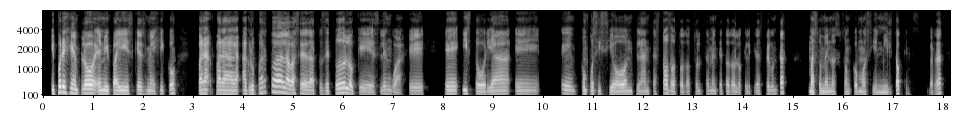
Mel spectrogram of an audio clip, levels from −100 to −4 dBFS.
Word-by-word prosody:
Y, 130 Hz, -, +2 dB
por 195 Hz, +9 st, +9 dB
ejemplo, 155 Hz, -3 st, +7 dB
en 130 Hz, +2 st, +4 dB
mi 130 Hz, -1 st, +5 dB
país, 125 Hz, 0 st, +3 dB
que 130 Hz, -, 0 dB
es 125 Hz, -1 st, -6 dB
México, 125 Hz, -7 st, -3 dB, 0.4 s
para 140 Hz, +2 st, +3 dB
para 130 Hz, -2 st, +3 dB
agrupar 135 Hz, +8 st, -2 dB
toda 195 Hz, -1 st, +4 dB
la 165 Hz, -4 st, +5 dB
base 140 Hz, -1 st, 0 dB
de -, -, +3 dB
datos 120 Hz, -2 st, -2 dB
de 120 Hz, 0 st, -4 dB
todo 155 Hz, +8 st, +3 dB
lo 165 Hz, -3 st, +2 dB
que 110 Hz, -3 st, -4 dB
es 100 Hz, +3 st, -13 dB
lenguaje, 120 Hz, -1 st, -6 dB, 0.4 s
eh, 130 Hz, 0 st, 0 dB
historia, 125 Hz, -1 st, -1 dB
eh, 125 Hz, -2 st, -7 dB, 0.4 s
em, 135 Hz, -3 st, -3 dB
composición, 120 Hz, -2 st, -1 dB
plantas, 115 Hz, -1 st, -10 dB
todo, 125 Hz, -8 st, -1 dB
todo, 110 Hz, -, -9 dB
absolutamente 115 Hz, +1 st, -12 dB
todo 110 Hz, 0 st, -5 dB
lo 105 Hz, -2 st, -10 dB
que 100 Hz, -, -18 dB
le 100 Hz, -, -16 dB
quieras 115 Hz, +1 st, -11 dB
preguntar, 130 Hz, +8 st, -4 dB, 0.4 s
más 110 Hz, +1 st, +1 dB
o -, -, -1 dB
menos 110 Hz, 0 st, -3 dB
son 105 Hz, -1 st, -9 dB
como 105 Hz, +2 st, -4 dB
100,000 100 Hz, -1 st, -7 dB
tokens, 135 Hz, -9 st, -2 dB, 0.3 s
¿verdad? -, -, -3 dB
125 Hz, 150 wpm, -26 LUFS, 115-135 Hz, 0.4 s, por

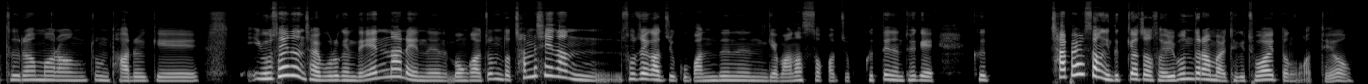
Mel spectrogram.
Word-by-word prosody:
드라마랑 205 Hz, -3 st, -3 dB
좀 200 Hz, -3 st, -6 dB
다르게 175 Hz, -1 st, -5 dB, 0.6 s
요새는 380 Hz, +10 st, +5 dB
잘 220 Hz, -6 st, +1 dB
모르겠는데 195 Hz, 0 st, -2 dB
옛날에는 235 Hz, -, 0 dB
뭔가 180 Hz, +1 st, -1 dB
좀 250 Hz, +4 st, -4 dB
더 210 Hz, -, -1 dB
참신한 310 Hz, -, 0 dB
소재 255 Hz, 0 st, +1 dB
가지고 190 Hz, -6 st, 0 dB
만드는 185 Hz, 0 st, -3 dB
게 170 Hz, -1 st, -4 dB
많았어 190 Hz, +4 st, -4 dB
가지고 165 Hz, 0 st, -13 dB
그때는 200 Hz, 0 st, -3 dB
되게 200 Hz, -2 st, -2 dB, 0.4 s
그 210 Hz, -, -3 dB, 0.6 s
차별성이 385 Hz, -, +6 dB
느껴져서 210 Hz, -2 st, +1 dB
일본 240 Hz, +8 st, +1 dB
드라마를 225 Hz, -9 st, +3 dB
되게 175 Hz, 0 st, -7 dB
좋아했던 195 Hz, -4 st, 0 dB
것 -, -, -16 dB
같아요. 160 Hz, +4 st, -8 dB
195 Hz, 320 characters per minute, -23 LUFS, 180-235 Hz, 0.6 s, 차별성이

